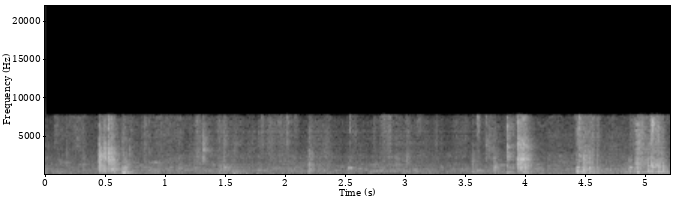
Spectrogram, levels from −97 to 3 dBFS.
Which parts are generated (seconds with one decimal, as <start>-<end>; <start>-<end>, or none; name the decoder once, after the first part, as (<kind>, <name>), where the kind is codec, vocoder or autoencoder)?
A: 1.2-3.7 (codec, DAC)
